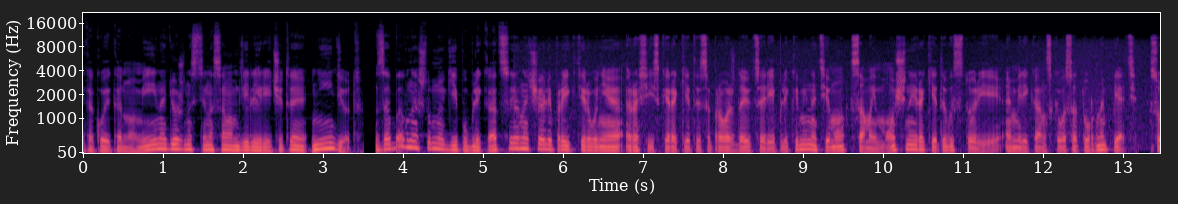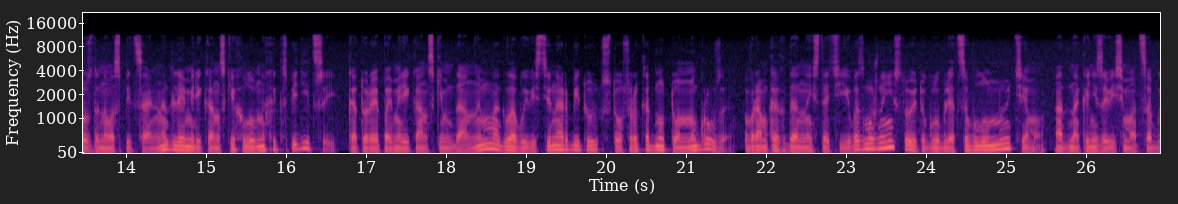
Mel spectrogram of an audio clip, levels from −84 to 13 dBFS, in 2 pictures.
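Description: At 5.39 s, just after "что многие публикации", the speech abruptly loses its top end. From there to the end, nothing above about 11.1 kHz remains. A new background noise also appears, roughly 30 dB below the speech. The loudness stays much the same, and there is no gap at the change. The sound is simply duller and a little noisier. This is likely an input switched to a poorer device, with a narrower band and its own noise.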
